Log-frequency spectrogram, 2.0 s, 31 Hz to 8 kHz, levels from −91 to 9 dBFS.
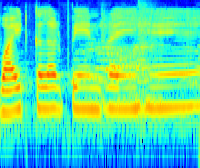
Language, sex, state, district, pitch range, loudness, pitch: Hindi, female, Uttar Pradesh, Jalaun, 220-225 Hz, -19 LUFS, 225 Hz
